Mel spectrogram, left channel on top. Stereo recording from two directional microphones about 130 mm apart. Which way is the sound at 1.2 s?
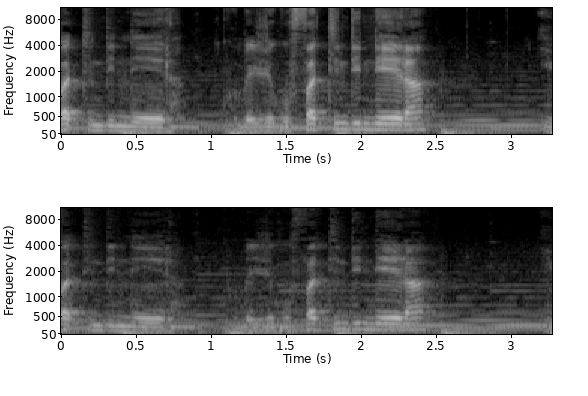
65° left (ahead or behind).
